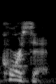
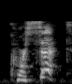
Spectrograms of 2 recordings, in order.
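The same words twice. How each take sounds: First: The stress is on the first syllable. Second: The stress is on the second syllable.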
